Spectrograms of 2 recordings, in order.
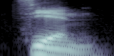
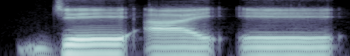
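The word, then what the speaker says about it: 蹇: How to pronounce 39? 39. This one, huh? Okay, this one is called Jian. Jian.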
